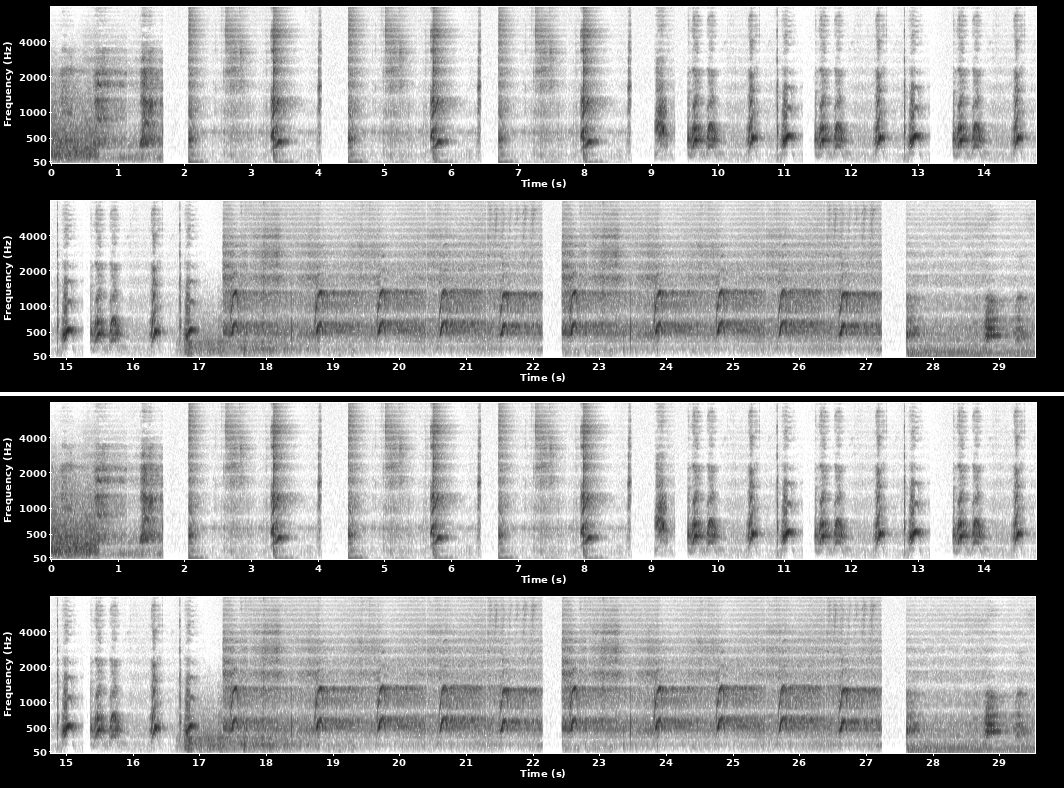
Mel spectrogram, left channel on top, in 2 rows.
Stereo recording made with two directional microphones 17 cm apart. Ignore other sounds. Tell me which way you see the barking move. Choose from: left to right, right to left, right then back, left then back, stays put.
stays put.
